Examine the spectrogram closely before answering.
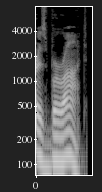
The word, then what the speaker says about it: as·berat: Compare as Barat, they say, versus ni ipre, they do not say, or do rosk ai,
